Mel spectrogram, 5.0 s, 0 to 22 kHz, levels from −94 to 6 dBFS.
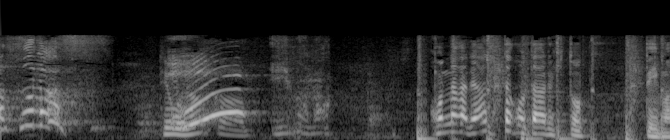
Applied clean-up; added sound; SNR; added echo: none; none; none; none.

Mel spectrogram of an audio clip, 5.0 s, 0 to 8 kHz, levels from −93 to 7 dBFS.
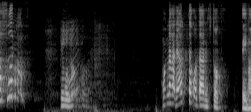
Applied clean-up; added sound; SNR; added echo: neural mask model DeepFilterNet 3.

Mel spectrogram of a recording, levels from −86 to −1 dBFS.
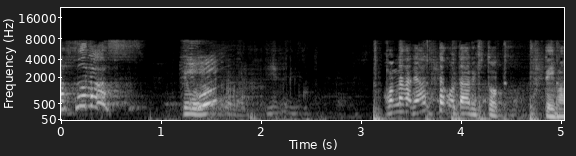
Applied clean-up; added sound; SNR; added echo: neural separator model SepFormer DNS4.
